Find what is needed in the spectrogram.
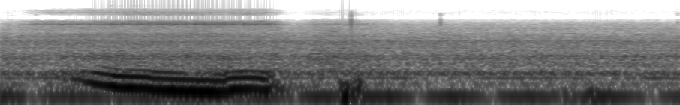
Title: More snoring and more snoring #snoring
